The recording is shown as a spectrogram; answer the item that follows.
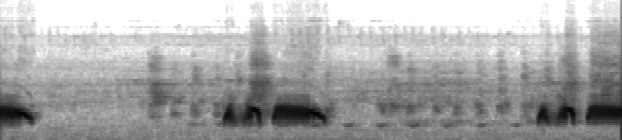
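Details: Decoy spotted dove calling to make wild birds reply: two full phrases of a quick paired note and a long vibrating coo, with scattered faint soft notes between, possibly a distant second bird.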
